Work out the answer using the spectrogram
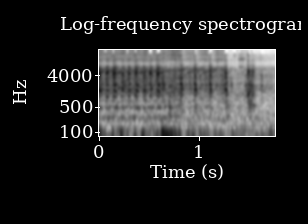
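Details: Yamaha MT-15 after sitting long unused: starter cranks with rapid chugging, four or five beats a second, catching weakly but never running, light smoke from silencer; cranks but won't start.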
